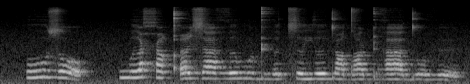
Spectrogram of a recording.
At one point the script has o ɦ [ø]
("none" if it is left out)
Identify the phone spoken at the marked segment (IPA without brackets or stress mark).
ø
